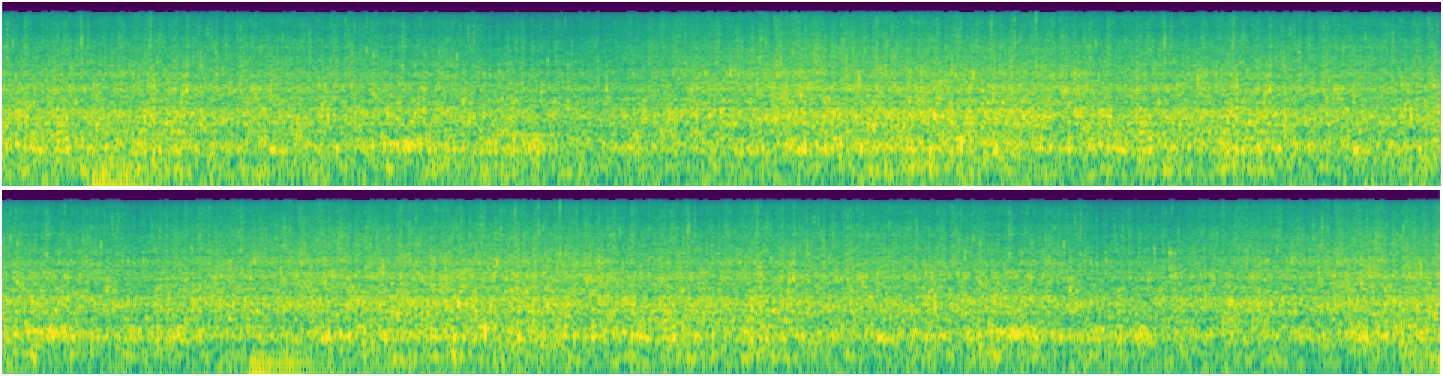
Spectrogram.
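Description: Running water: a steady, even rush of water pouring and splashing into the engine's cold-water cistern.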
